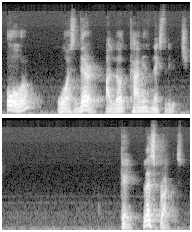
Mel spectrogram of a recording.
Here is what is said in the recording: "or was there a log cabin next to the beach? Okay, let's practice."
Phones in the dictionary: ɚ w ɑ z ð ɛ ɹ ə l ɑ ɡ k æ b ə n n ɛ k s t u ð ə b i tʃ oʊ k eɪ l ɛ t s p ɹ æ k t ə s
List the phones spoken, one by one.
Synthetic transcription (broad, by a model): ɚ w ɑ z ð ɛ ɹ ə l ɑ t k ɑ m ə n n ɛ k s t u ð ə b i tʃ oʊ k eɪ l ɛ t s p ɹ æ k t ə s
